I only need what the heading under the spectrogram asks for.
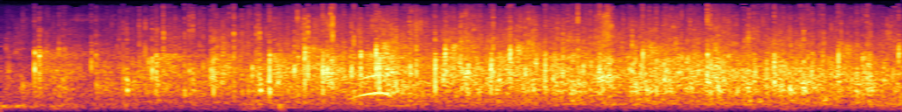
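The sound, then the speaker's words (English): Congregation clapping during a sermon at a lively church service: soft, dense applause from many hands that swells slightly after the first second and then holds steady. “you're already clapping for that.”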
